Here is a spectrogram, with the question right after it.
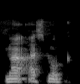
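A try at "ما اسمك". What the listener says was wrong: मसमुक, ये ना मीम जो है ना इसको डायरेक्ट मिलाएंगे हम सीन से, मसमुक।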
